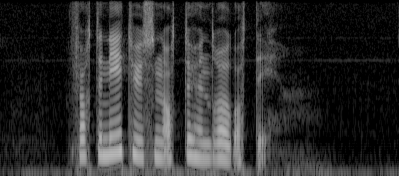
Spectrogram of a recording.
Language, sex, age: Norwegian, female, 23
